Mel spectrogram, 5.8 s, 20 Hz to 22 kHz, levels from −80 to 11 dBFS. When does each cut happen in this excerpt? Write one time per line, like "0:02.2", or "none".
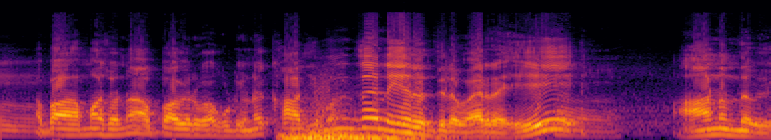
0:02.5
